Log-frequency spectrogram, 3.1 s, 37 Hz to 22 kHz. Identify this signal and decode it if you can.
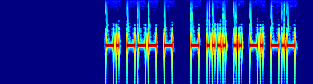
Morse code, heard as a keyed tone, about 44 wpm, 700 Hz. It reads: NOT THINK
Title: Sets of 2 Words 45wpm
